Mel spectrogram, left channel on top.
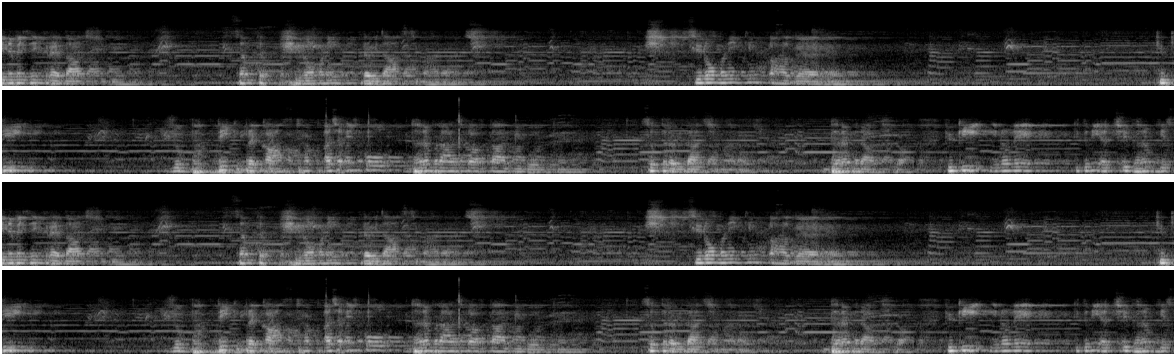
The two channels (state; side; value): identical; both; correlation 1.00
